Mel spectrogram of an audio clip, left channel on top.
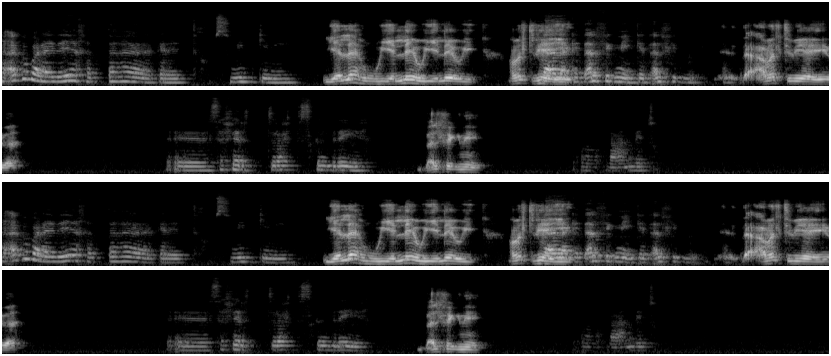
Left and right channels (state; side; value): normal; both; correlation 0.52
